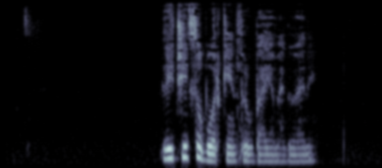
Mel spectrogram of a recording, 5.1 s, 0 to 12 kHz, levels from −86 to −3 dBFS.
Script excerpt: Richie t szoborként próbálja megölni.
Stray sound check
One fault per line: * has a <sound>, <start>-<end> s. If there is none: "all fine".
all fine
